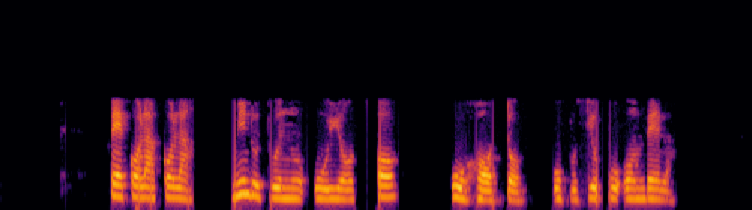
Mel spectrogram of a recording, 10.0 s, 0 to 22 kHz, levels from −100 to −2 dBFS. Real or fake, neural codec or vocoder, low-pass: real; none; 3.6 kHz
